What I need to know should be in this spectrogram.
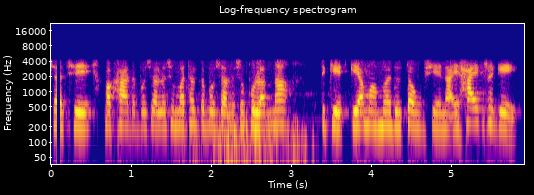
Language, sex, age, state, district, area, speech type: Manipuri, female, 18-30, Manipur, Tengnoupal, rural, conversation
